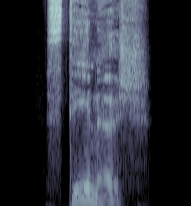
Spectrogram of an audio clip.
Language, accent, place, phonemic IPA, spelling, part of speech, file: German, Germany, Berlin, /steːnɪʃ/, sthenisch, adjective, De-sthenisch.ogg
- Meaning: sthenic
